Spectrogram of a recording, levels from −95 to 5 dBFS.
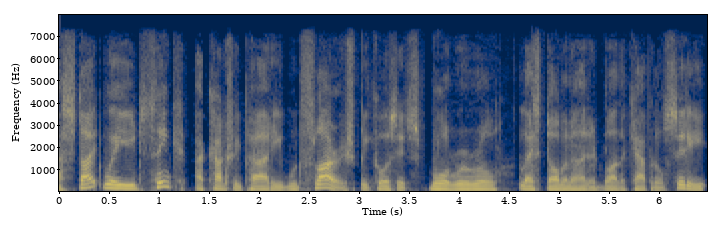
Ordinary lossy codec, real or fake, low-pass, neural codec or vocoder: AAC, 48 kbps; fake; 7.2 kHz; codec, 16 kHz, 4 kbps, FreqCodec, larger model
